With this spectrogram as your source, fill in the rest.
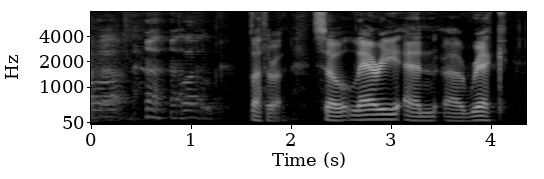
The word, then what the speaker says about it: Haftarah: We mispronounce it, Haftorah plethora. Haftorah plethora.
